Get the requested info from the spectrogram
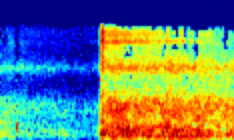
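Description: Near silence, then about a second in a sudden, steady rush of noise from a microphone opening on the online call, carrying wind-like background rumble and hiss.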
